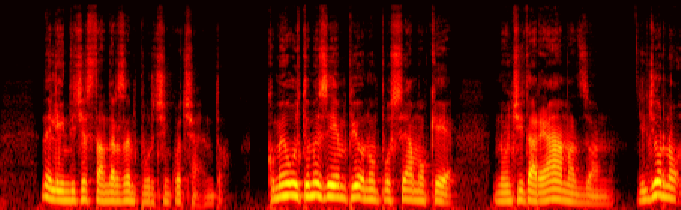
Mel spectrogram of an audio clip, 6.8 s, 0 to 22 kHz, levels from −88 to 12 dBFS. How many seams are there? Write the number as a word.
one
